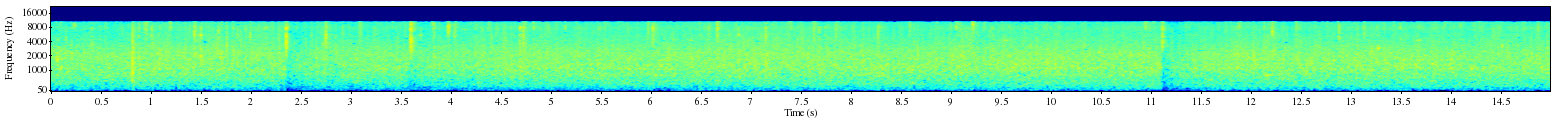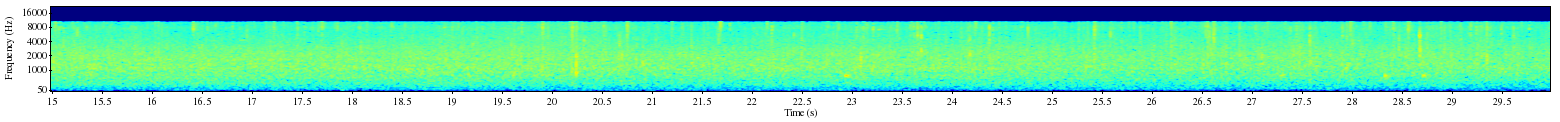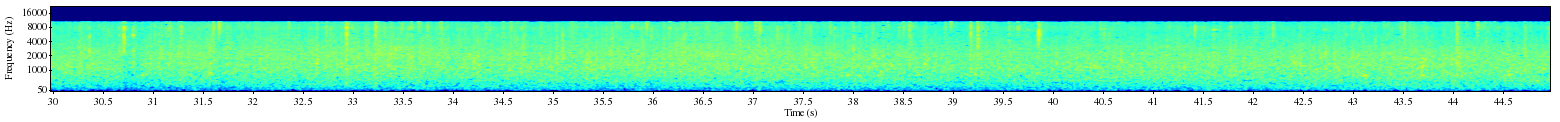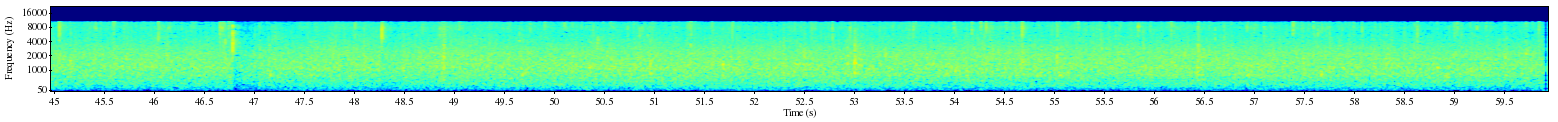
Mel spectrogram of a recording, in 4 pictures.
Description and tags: rain april 2014
a recording of a much needed rain in drought stricken California USA April 1 2014. 1 min.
